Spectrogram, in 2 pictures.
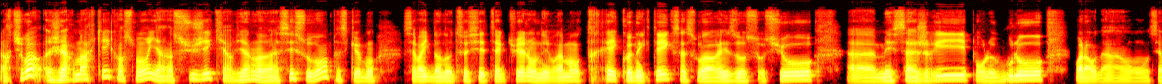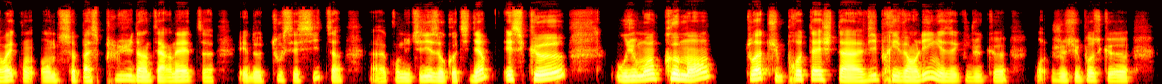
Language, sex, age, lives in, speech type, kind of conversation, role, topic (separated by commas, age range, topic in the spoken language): French, male, 20-24, France, conversation, podcast, host, Comment protèges-tu ta vie privée en ligne ?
